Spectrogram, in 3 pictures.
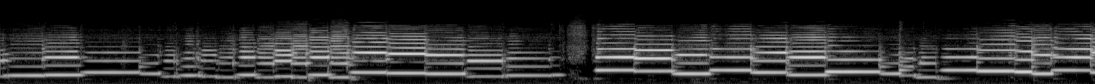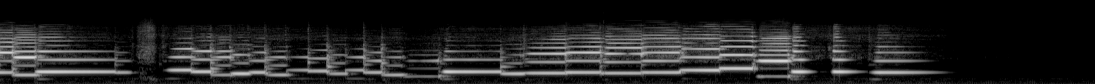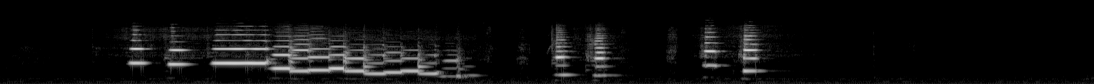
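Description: Solo clarinet playing fast running passages of notes, then a pause of about two seconds, a short phrase, and a few short detached notes near the end.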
